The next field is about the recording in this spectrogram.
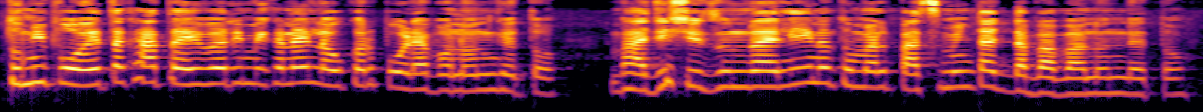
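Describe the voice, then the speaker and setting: Female actor, argumentative young wife, cartoon, whiny, defiant, Vidarbha Marathi accent, extremely high-pitched. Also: fast talker, a bit bright. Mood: defensive. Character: spoiled, argumentative young wife, fond of shopping. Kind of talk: amateur cartoon voice acting.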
